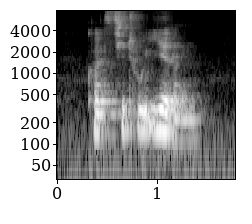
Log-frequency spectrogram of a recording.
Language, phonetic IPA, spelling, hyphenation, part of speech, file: German, [kɔnstituˈiːʁən], konstituieren, kon‧s‧ti‧tu‧ie‧ren, verb, De-konstituieren.ogg
- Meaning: to constitute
